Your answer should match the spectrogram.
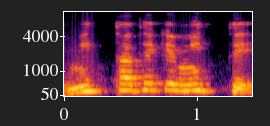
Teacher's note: এখানে সেটা হয়েছে ই আর এ। লক্ষ্য করে দেখো ই একদম উচ্চ। আর আ হচ্ছে নিম্ন। তহলে এই দুটোর এতটা পথ জীবকে অতিক্রম করতে হয়।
